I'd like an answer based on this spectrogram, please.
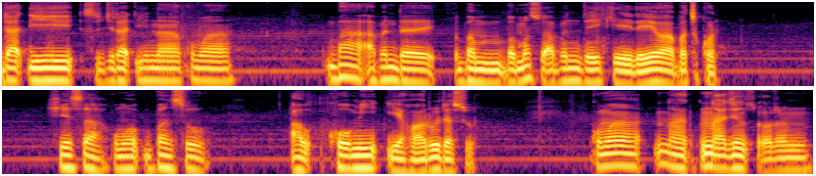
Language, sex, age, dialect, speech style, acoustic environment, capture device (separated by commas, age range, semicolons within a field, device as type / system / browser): Hausa, male, 25-34, Nigeria - Ibadan, relaxed; focused, nature; appliances, mobile / Linux / Chrome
